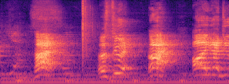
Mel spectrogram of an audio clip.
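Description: Short shouted vocal bursts, four in about two seconds, over background music with a steady beat.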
